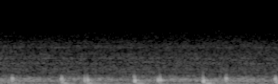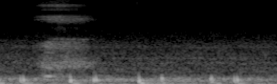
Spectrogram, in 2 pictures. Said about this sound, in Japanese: じゃあ今日はたっぷり心臓の音聞かせてもらおうかな。そのまま動いちゃダメだからね。今日は本当にいつもより心臓の音が早いね。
